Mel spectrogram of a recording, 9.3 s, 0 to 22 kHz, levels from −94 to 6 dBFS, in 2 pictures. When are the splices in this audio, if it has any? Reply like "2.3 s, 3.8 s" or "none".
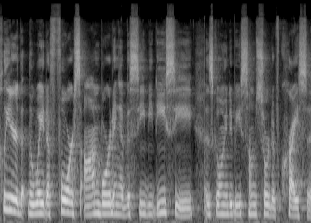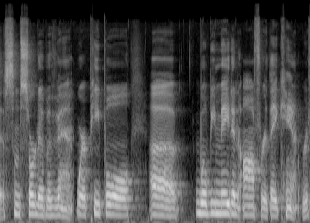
5.7 s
